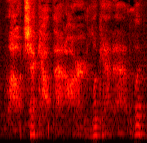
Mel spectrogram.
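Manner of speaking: hushed, breathless whisper; soft, voiceless whisper of wonder; awed whisper. Retold or imitated. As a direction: whisper in awe at the stage.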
